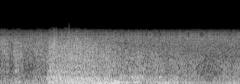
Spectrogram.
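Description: Thunder sound effect: a loud, noisy rumble with a hiss over it, swelling about half a second in and rolling on.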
